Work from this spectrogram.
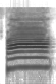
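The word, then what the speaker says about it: ف: উপরে দুই দাঁতের আগা নিচের ঠোঁটের পেটের সাথে লাগাতে হবে এই যে লাগিয়ে হালকা বাতাস বের করে উচ্চারণ করতে হবে ফা ফা সবাই বাতাস বের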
